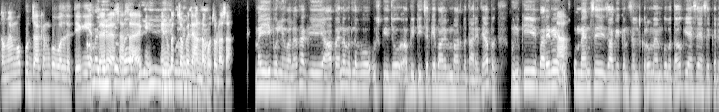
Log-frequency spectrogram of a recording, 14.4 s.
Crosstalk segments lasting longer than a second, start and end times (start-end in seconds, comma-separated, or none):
1.7-4.1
